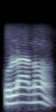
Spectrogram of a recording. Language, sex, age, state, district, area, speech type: Assamese, male, 45-60, Assam, Golaghat, urban, conversation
